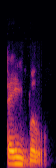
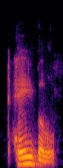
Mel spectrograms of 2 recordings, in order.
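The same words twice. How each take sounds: First: The first consonant has no puff of air. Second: The first consonant has a puff of air.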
